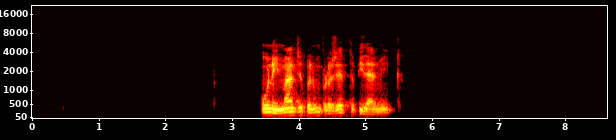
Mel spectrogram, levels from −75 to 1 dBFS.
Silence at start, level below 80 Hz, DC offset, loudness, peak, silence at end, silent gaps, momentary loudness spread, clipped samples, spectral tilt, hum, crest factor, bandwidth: 3.45 s; -68 dBFS; under 0.1%; -19 LUFS; 0 dBFS; 3.25 s; none; 12 LU; under 0.1%; -5.5 dB/octave; none; 24 dB; 7.4 kHz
